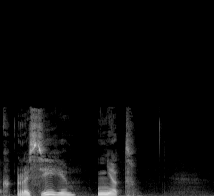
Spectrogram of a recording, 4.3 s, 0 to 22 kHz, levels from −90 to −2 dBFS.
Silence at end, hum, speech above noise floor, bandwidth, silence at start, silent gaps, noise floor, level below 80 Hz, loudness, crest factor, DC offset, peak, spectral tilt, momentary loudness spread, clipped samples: 1.65 s; none; 43 dB; 10.5 kHz; 0.05 s; none; -66 dBFS; -60 dBFS; -24 LUFS; 16 dB; under 0.1%; -10 dBFS; -5 dB/octave; 18 LU; under 0.1%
